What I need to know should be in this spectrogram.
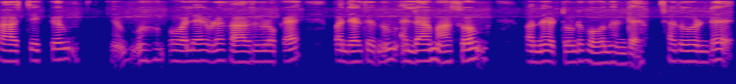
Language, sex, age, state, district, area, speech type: Malayalam, female, 60+, Kerala, Wayanad, rural, spontaneous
